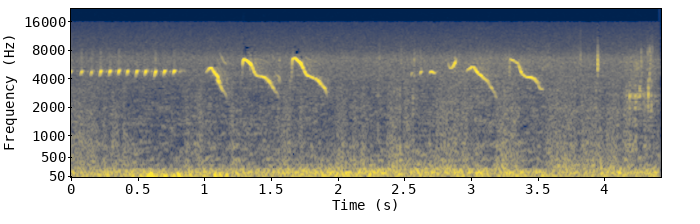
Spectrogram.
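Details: Indian bushlark delivering song while perched on a rock: a rapid high ticking trill opens, followed by several sharp, high downslurred whistles, a short pause, then more thin slurred notes, with soft low rumble underneath.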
